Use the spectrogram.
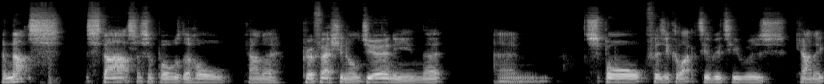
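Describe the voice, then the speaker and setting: Speaking at a moderate pace with a northern English accent, a man uses a very deep, low pitch, a bright, sharp tone and ordinary pitch variation. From northern England (Leigh, near Wigan). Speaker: educational consultant. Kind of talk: podcast interview. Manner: casual, hesitant with fillers.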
